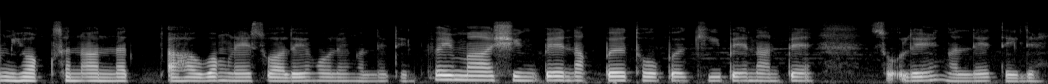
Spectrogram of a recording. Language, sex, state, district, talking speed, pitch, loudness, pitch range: Wancho, female, Arunachal Pradesh, Longding, 105 wpm, 170 Hz, -18 LUFS, 165-180 Hz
